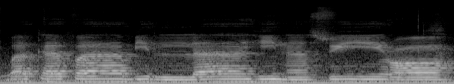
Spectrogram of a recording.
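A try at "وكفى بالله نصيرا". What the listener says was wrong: Shotnya jangan monyong sehingga bunyinya seperti su, ya. Tebalnya itu memang tebal, cuman tebalnya tidak pada tebal yang bagus, ya. Tebal yang ditebalkan dengan cara yang tidak benar. Kemudian akibat dari monyong tersebut bunyi sofirnya jadi hilang. Su, ya, su, so. Harusnya desisanya harus maksimal. Caranya jangan monyong.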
